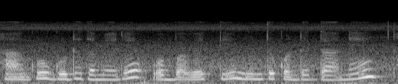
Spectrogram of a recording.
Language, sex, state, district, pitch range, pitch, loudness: Kannada, female, Karnataka, Koppal, 215-280 Hz, 245 Hz, -14 LUFS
